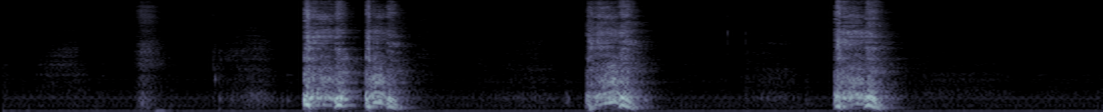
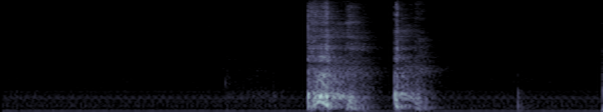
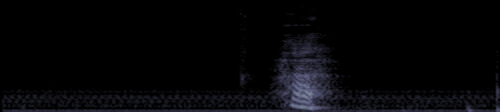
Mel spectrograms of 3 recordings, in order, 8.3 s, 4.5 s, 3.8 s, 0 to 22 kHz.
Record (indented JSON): {
  "three_cough_length": "8.3 s",
  "three_cough_amplitude": 11230,
  "three_cough_signal_mean_std_ratio": 0.32,
  "cough_length": "4.5 s",
  "cough_amplitude": 9849,
  "cough_signal_mean_std_ratio": 0.24,
  "exhalation_length": "3.8 s",
  "exhalation_amplitude": 1741,
  "exhalation_signal_mean_std_ratio": 0.27,
  "survey_phase": "beta (2021-08-13 to 2022-03-07)",
  "age": "45-64",
  "gender": "Male",
  "wearing_mask": "No",
  "symptom_cough_any": true,
  "symptom_sore_throat": true,
  "symptom_onset": "4 days",
  "smoker_status": "Ex-smoker",
  "respiratory_condition_asthma": false,
  "respiratory_condition_other": false,
  "recruitment_source": "Test and Trace",
  "submission_delay": "2 days",
  "covid_test_result": "Positive",
  "covid_test_method": "RT-qPCR",
  "covid_ct_value": 17.6,
  "covid_ct_gene": "ORF1ab gene",
  "covid_ct_mean": 18.0,
  "covid_viral_load": "1200000 copies/ml",
  "covid_viral_load_category": "High viral load (>1M copies/ml)"
}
